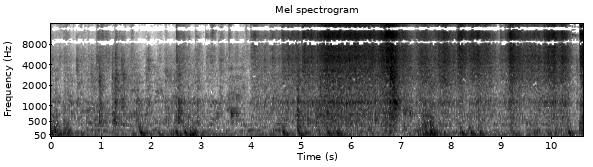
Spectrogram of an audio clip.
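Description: Aluminum foil being pulled off its roll and crinkled: a crackling rustle that starts about halfway through and is loudest a little after the middle.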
